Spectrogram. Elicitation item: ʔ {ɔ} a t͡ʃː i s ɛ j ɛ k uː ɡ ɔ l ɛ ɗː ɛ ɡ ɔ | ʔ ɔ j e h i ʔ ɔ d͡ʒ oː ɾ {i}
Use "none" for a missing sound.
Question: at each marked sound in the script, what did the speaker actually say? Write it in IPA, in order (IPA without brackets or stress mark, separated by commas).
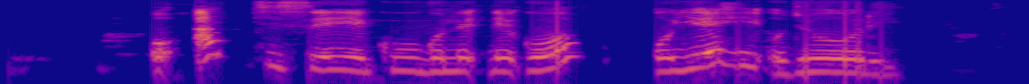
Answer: ɔ, i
